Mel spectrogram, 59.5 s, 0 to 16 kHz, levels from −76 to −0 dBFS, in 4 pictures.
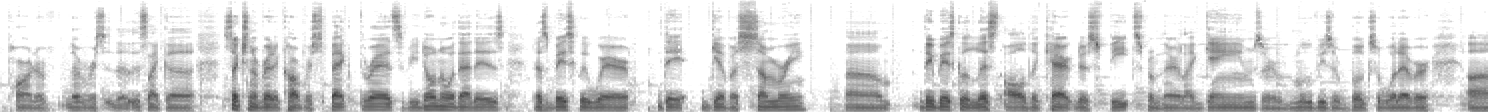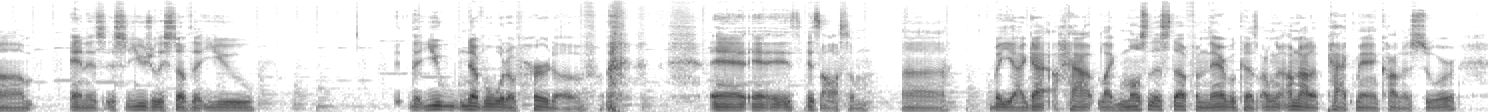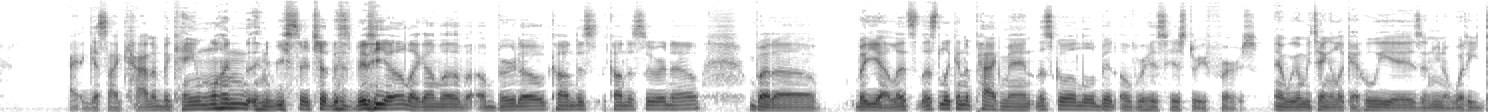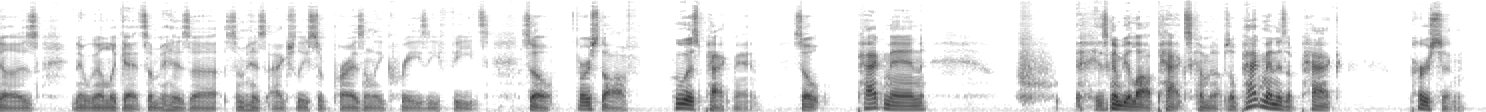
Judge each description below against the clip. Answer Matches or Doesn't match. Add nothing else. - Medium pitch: Doesn't match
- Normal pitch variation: Matches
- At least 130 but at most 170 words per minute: Doesn't match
